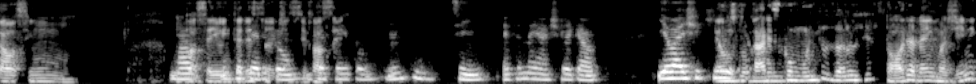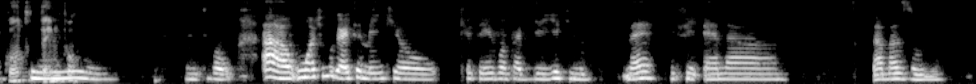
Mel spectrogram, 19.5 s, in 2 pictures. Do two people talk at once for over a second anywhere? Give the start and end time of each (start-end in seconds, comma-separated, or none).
1.8-3.4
